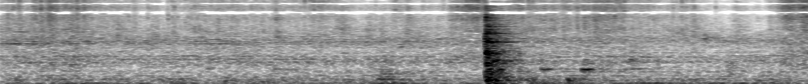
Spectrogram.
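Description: Clear plastic bags rustling and crinkling as they are handled, with one sharp knock about two and a half seconds in.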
